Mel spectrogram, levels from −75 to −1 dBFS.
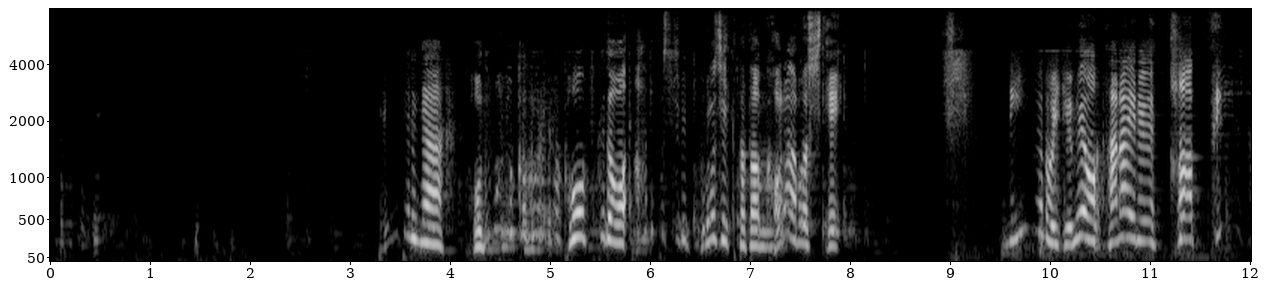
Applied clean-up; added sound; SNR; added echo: neural mask model DeepFilterNet 3.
